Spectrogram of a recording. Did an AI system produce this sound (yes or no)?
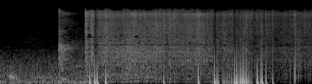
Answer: yes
